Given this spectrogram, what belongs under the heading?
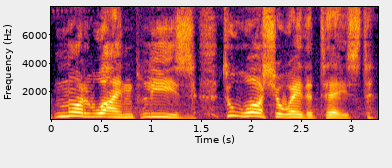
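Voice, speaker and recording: An actor playing an indulgent, languid fighter in a video game. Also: male voice, high voice, very animated, takes it slowly, fairly bright tone, slight background noise, heavily acted.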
